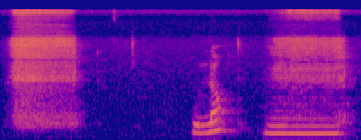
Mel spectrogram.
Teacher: are sounds formed with the upper teeth and the lower lip. لابيودنتلز هما الحروف اللي كنتجوهم باستعمال الأسنان العلوية والشفة السفلى، مثلا صوت ف ولا ف.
